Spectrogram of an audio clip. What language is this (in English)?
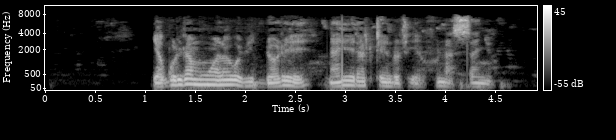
Ganda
